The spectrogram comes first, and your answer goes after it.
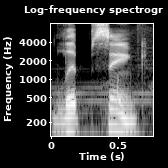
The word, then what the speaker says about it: Lips Inc.: Lips Inc., yep, that's pronounced LipSync, wasn't actually a full-time band, but was a studio project created by a guy named Steven Greenberg.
